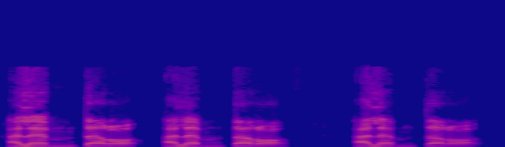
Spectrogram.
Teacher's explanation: মিম সাকিনকে বিনা গণনায় জাহির করে তাড়াতাড়ি পড়তে হবে, একে ইজাহারে সাফাবি বলা হয়।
